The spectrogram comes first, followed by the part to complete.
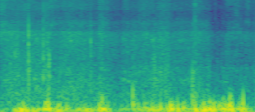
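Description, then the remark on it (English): Footsteps crunch and thud steadily through dense undergrowth in woods popular with dog walkers, on a morning dog walk, each stride bringing a crackle of snapping twigs and rustling foliage, with no voices present. “I'm out walking the dogs, walking, pushing through the undergrowth.”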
